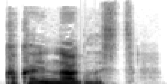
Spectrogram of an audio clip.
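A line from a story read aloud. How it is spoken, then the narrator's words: Grumble. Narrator (Russian): проворчал лорд Мэридан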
